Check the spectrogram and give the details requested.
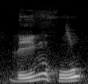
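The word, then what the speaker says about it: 令狐: 令狐这个要读成令狐，所以令狐冲应该读令狐冲。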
